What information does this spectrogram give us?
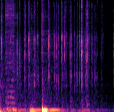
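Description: Typing on a computer keyboard, with backspacing and corrections, gives a run of quick, uneven key clicks with a couple of heavier thumps near the middle, thinning out toward the end.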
